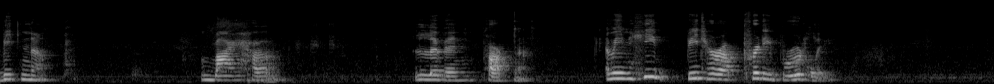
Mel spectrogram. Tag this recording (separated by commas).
Speech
